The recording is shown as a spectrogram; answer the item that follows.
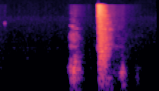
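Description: After a second of near silence, a brief breathy sound from a person, like a quick breath or sniff, about one and a half seconds in, with a smaller one just before and just after.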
